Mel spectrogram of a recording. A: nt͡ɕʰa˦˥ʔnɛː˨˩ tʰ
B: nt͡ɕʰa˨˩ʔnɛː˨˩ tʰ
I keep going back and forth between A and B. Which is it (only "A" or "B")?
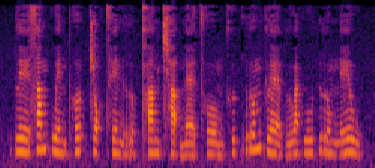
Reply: B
